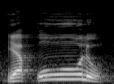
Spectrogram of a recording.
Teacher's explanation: قاف جو ہے وہ یہاں پر موٹا ہے اور اس کے بعد واو مدہ ہے، یقول، ٹھیک ہے.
